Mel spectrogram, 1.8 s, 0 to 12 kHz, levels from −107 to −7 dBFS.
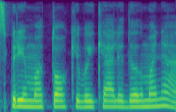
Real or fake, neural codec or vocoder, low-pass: real; none; 10.8 kHz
